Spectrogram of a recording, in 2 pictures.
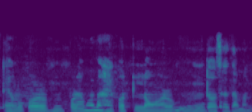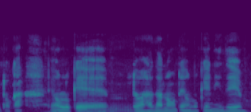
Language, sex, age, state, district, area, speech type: Assamese, female, 30-45, Assam, Charaideo, rural, spontaneous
